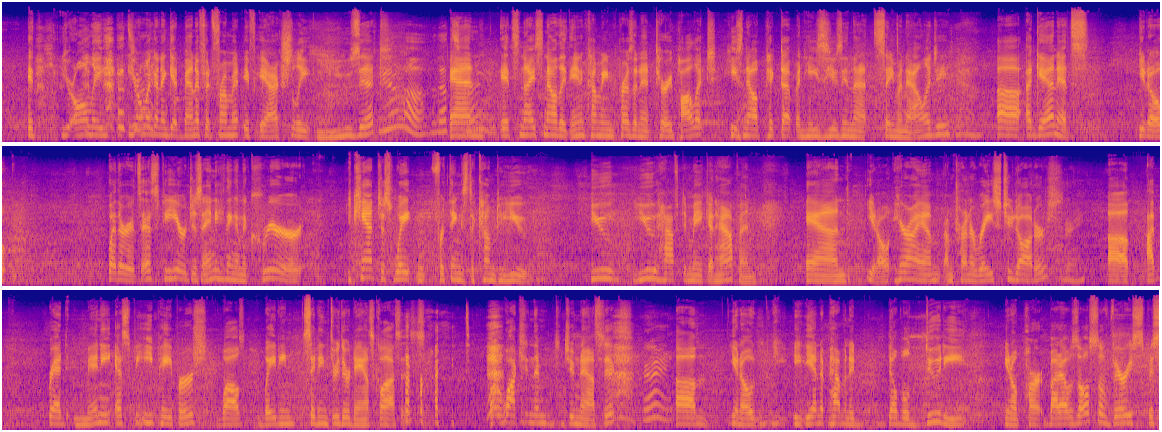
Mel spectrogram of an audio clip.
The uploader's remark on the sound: Recorded live at the 2023 SPE Gulf Coast Section Electric Submersible Pump Symposium.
